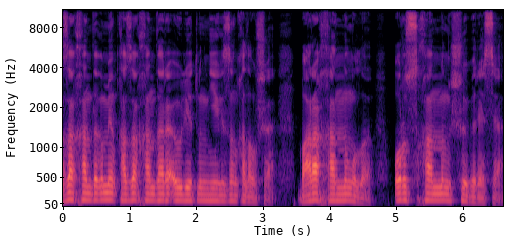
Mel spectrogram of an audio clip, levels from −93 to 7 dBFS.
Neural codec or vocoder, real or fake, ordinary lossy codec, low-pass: none; real; none; none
